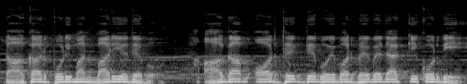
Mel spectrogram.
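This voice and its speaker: A man's voice: medium pitch, fairly even intonation, moderate pace, mellow, close to an everyday voice. An actor playing a firm, insistent village man in a dramatic fairy-tale cartoon. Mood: stern, scheming. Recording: echoey studio dub with background music.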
